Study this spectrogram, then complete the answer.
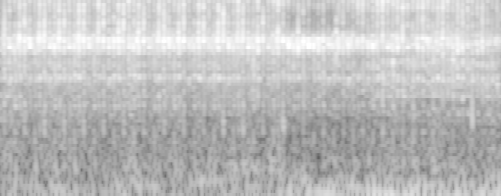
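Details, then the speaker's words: Suzuki Swift Dzire engine, restarted for the noise: harsh, rough idle with loose, fast ticking about three per second over a raspy clatter; worn roller rocker arms and marked valves; valvetrain ticking. "इतना घटिया कितना गंदा आ रहा है साउ म चलाने का नहीं होता ऑ"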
